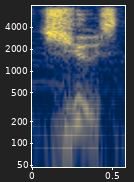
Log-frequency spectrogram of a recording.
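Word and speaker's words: Juste: People had wondered about how like how to say it for years, and then the character actually appeared in the Netflix show, and they're like, "Ah, that's how you say it."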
